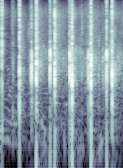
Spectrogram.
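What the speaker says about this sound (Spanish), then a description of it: "Y ahora lo que viene es un aplauso, ¿no?" A small audience at a book presentation claps, sparse individual hand claps in a quick irregular patter, close and crisp, with no voices over them.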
